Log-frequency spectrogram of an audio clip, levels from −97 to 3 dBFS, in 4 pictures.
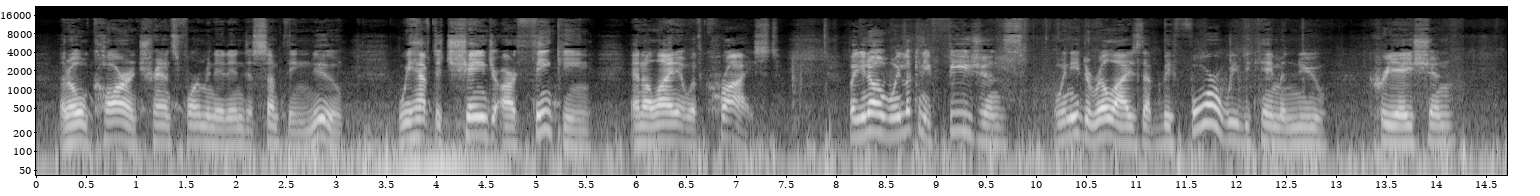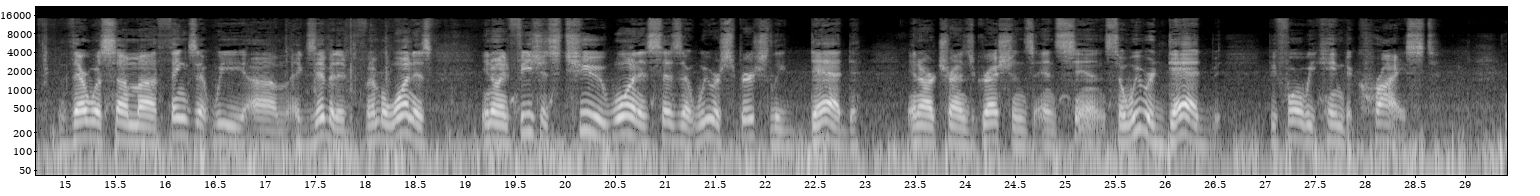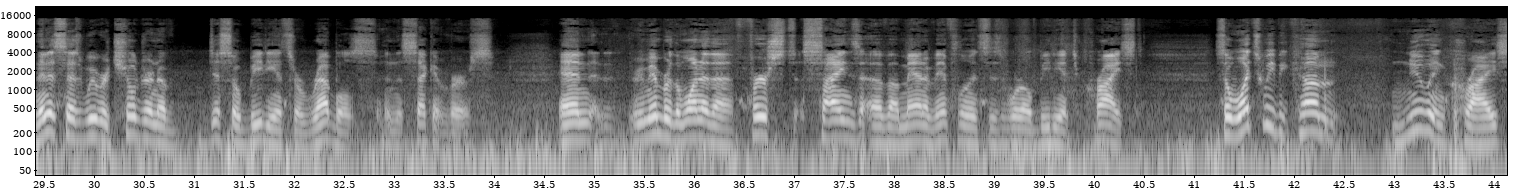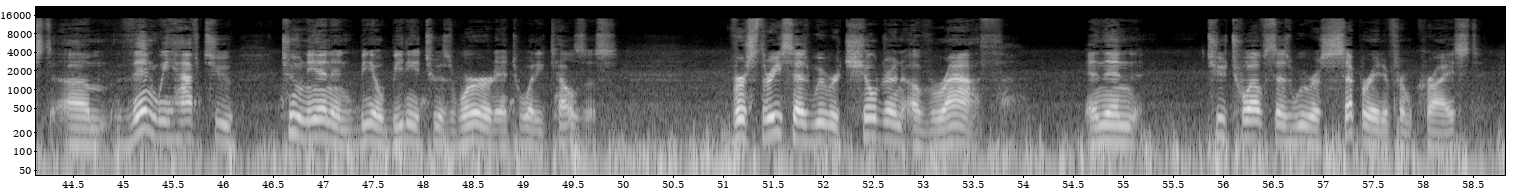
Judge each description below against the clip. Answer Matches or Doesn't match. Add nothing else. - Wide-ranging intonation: Matches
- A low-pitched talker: Matches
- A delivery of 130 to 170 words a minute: Matches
